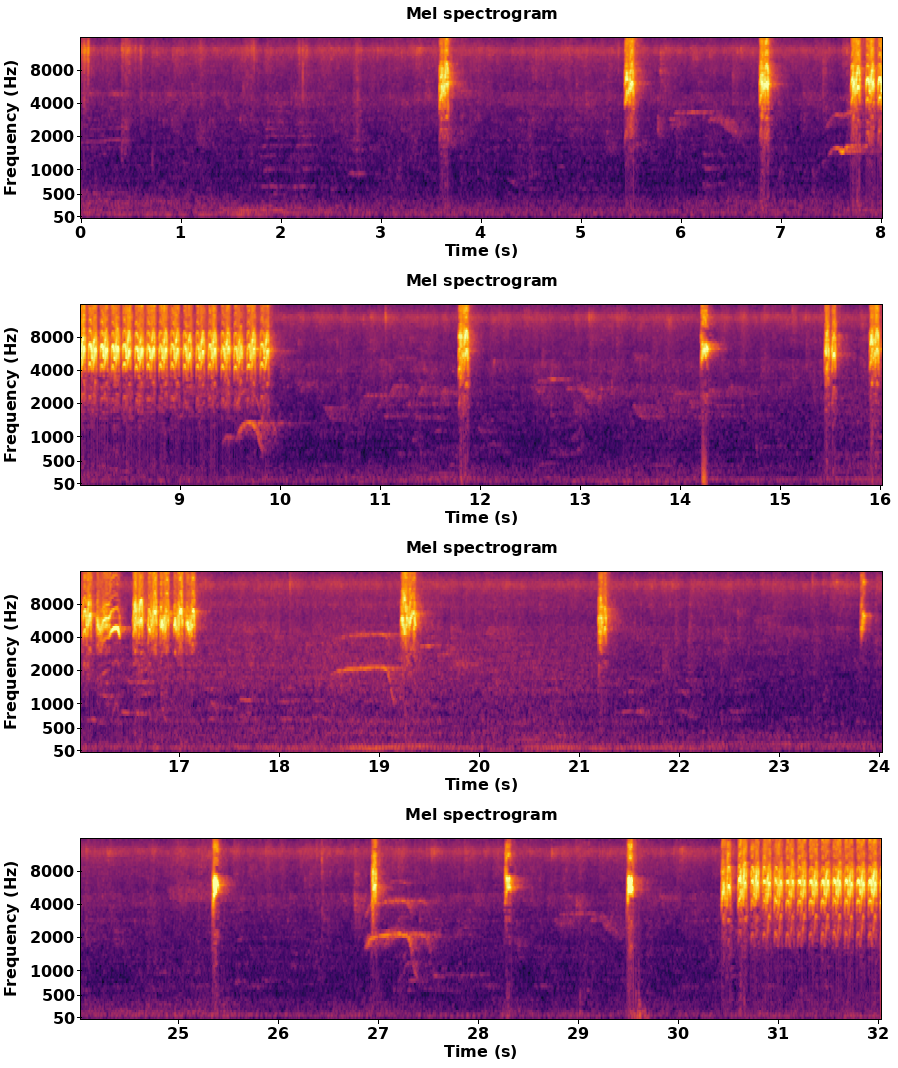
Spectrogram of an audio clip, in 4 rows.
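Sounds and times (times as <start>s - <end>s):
harsh rattling bird trills: 7.6s - 10.1s, 30.4s - 32.0s.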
